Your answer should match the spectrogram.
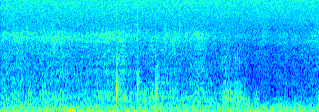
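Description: Wooden planchette sliding across a wooden Ouija board under fingertips, with a few faint clicks about two to three seconds in, over a steady low room hum.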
